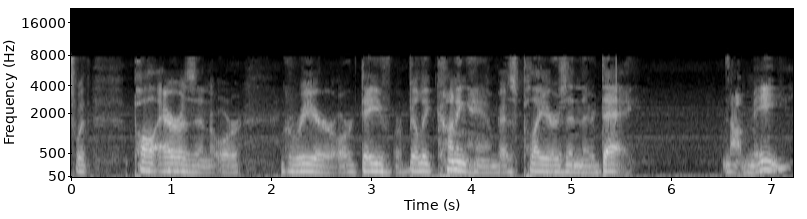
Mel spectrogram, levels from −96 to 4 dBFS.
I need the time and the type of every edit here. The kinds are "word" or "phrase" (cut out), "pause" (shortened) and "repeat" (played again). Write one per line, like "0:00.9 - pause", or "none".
0:02.1 - word
0:03.2 - word
0:04.3 - word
